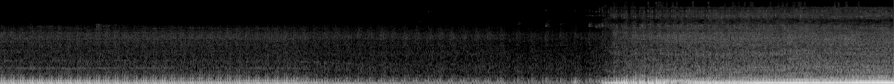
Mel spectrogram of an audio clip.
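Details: Saxo VTR-engined Hillman Imp, unused for two years, after changing all plugs to Denso: steady throbbing idle dips, then catches and revs smoothly, no popping or banging; runs cleanly.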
